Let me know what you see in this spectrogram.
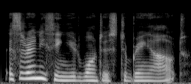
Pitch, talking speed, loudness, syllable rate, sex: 200 Hz, 280 wpm, -17 LUFS, 6.7 syllables/s, female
